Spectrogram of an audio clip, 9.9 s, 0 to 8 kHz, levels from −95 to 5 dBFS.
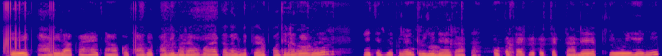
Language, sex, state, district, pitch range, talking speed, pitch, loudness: Hindi, female, Bihar, Sitamarhi, 210-230 Hz, 185 wpm, 220 Hz, -37 LUFS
